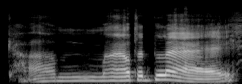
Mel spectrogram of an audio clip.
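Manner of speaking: put-on high, loud, drawn-out child's call; sing-song call to play. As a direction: coax a friend outside like a kid at the door. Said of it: "Mikey has to be like".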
